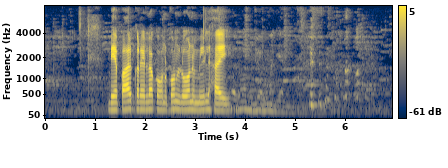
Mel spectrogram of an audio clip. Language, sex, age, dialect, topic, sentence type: Magahi, male, 60-100, Central/Standard, banking, question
